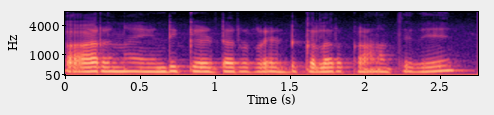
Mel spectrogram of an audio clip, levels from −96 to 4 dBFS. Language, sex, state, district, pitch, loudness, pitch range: Kannada, female, Karnataka, Koppal, 200 Hz, -16 LUFS, 195-205 Hz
